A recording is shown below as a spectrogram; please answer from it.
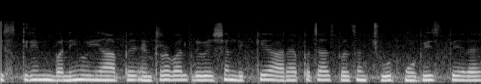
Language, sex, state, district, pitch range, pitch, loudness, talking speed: Hindi, female, Chhattisgarh, Sarguja, 195-210 Hz, 200 Hz, -13 LUFS, 200 wpm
